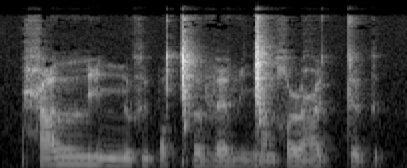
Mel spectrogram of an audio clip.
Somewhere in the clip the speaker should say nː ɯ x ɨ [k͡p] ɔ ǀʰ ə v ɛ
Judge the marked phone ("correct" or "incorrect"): incorrect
